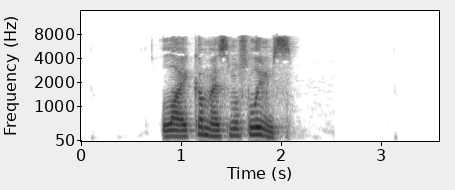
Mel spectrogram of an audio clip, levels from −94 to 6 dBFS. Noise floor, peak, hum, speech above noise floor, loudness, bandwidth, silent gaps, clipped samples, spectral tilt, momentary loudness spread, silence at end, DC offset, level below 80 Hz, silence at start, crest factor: -87 dBFS; 0 dBFS; none; 72 dB; -16 LUFS; 8 kHz; none; under 0.1%; -4 dB/octave; 7 LU; 1.5 s; under 0.1%; -60 dBFS; 0.8 s; 20 dB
